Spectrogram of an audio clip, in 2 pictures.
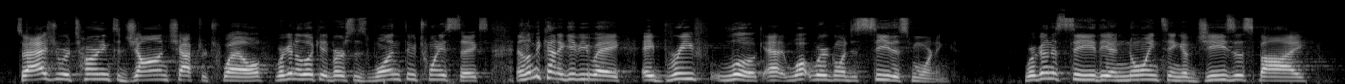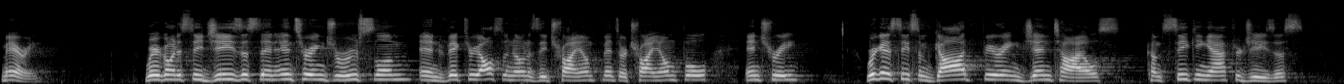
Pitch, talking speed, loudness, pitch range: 205 Hz, 170 wpm, -20 LUFS, 190-225 Hz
